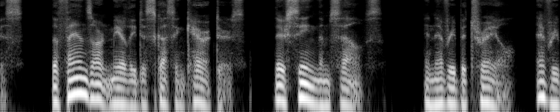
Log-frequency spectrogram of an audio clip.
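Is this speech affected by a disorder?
No.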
